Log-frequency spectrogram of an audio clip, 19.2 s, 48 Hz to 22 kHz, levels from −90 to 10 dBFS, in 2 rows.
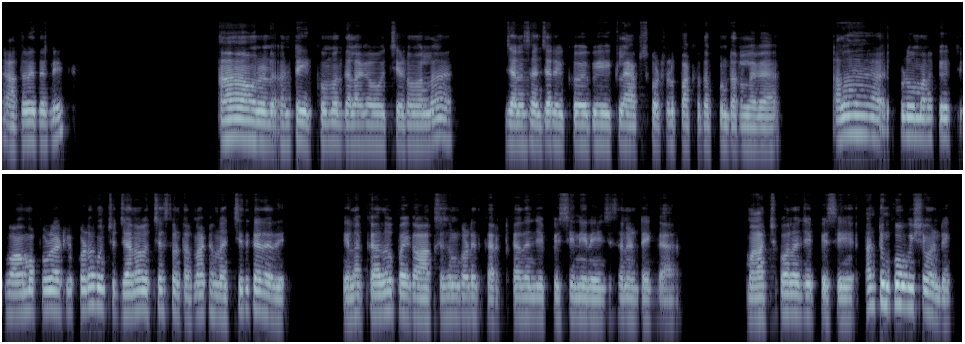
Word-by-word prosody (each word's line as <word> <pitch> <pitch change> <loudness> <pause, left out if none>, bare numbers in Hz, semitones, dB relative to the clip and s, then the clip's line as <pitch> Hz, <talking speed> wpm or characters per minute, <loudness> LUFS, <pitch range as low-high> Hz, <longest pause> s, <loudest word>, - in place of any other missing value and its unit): అర్థమైందా 135 +2 +2
అండి? - - -2 1.7
ఆ! - - +6 0.2
అవునండి 135 -3 +3
అంటే 125 - -1
ఎక్కువమంది 135 -1 -2
అలాగా 130 0 -1
వచ్చేయడం 125 0 -3
వల్ల, 125 +2 0 0.8
జనసంచారం 130 0 +2
ఎక్కువైపోయి 130 0 +1
క్లాప్స్ 125 -2 -1
కొట్టడం 135 - -2
పక్క 125 - -2
తప్పుకుంటారు 120 -1 -3
అలాగా. 115 -1 0 0.7
అలా 175 +2 +3 0.4
ఇప్పుడు 165 0 0
మనకి 155 0 -1 0.3
వార్మ్ 140 +2 +3
అప్ 155 - -10
వాటిల్లకి 155 -1 0
కూడా 170 +3 +3
కొంచెం 170 - -3
జనాలొచ్చేస్తుంటారు 150 -3 0
నాకు 140 -1 -2
నచ్చేది 160 +6 -4
కాదది. 135 -6 +2 0.7
ఇలా 130 +2 -1
కాదు 135 +2 +4
పైగా 130 -1 +3
ఆక్సిజన్ 125 +1 -4
కూడా 130 0 0
ఇది - - -31
కరెక్ట్ 115 -1 -7
కాదని 125 0 -1
జెప్పేసి 120 +1 -5
నేనేం 115 -1 +1
చేశానంటే 120 -1 -4
ఇకా 110 - -5 0.8
మార్చుకోవాలని 135 +2 +1
చెప్పేసి 130 - -2 0.3
అంటే 180 +3 -2
ఇంకోక 190 0 +7
విషయమండి 145 -10 0
130 Hz, 140 wpm, -26 LUFS, 125-140 Hz, 1.7 s, ఇంకోక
